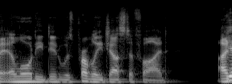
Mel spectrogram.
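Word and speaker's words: Elordi: Oh, Lordy Elordy, the Jacob Elordy incident.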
